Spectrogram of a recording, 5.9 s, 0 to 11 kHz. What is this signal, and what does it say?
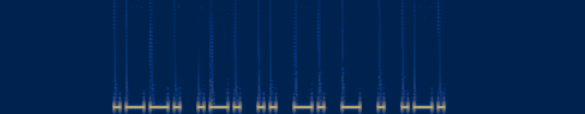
Morse code, heard as a keyed tone, about 20 wpm, 700 Hz. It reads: PRINTER
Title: Easy Words with Hints - 20wpm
